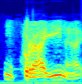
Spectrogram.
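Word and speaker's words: Украина: Ukraina is how it's pronounced in Russian.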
